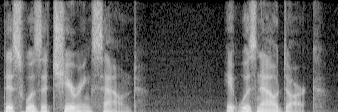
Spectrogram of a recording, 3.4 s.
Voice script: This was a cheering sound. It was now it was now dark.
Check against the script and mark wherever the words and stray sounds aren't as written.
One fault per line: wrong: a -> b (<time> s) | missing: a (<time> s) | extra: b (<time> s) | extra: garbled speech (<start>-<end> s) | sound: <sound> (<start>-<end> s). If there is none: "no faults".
missing: it was now (2.8 s)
